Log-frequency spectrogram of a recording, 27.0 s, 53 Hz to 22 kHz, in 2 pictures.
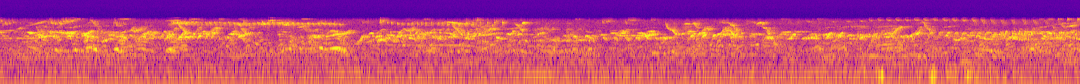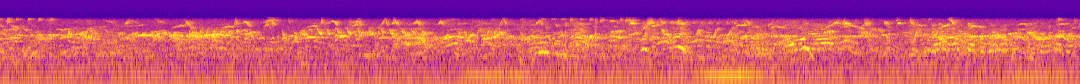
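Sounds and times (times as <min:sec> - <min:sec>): caged songbirds singing: 0:00.0 - 0:27.0.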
